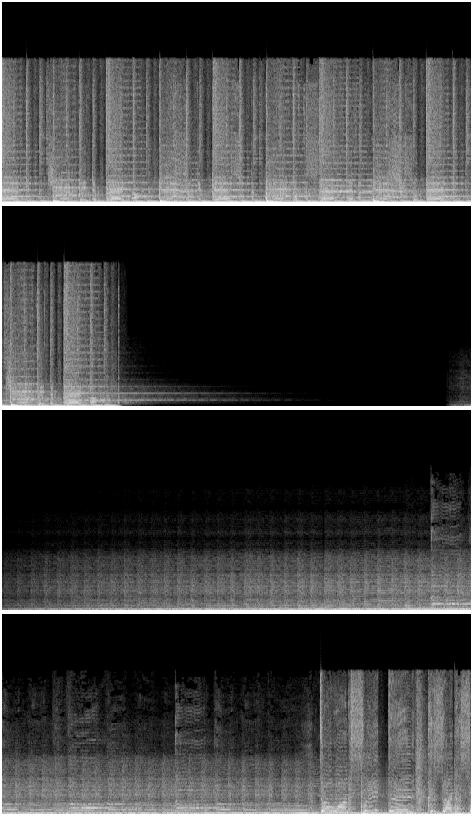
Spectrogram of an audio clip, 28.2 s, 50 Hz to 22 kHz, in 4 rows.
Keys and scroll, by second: 0.1 ctrl+s, 3.6 ctrl+z, 7.2-8.6 typing, 11.2 space, 11.4 KP_Subtract, 12.7-16.1 typing, 16.5 Return, 17.8 KP_Divide, 17.8 n, 18.1 ctrl+s, 22.3 alt+Up, 23.3 ctrl+s.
